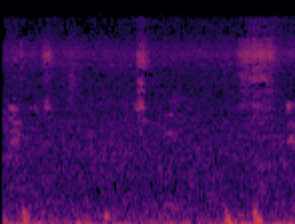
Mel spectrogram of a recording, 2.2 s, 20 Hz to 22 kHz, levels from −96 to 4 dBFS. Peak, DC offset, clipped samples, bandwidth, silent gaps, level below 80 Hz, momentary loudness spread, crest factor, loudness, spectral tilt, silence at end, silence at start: -28 dBFS; under 0.1%; under 0.1%; 16.5 kHz; none; -56 dBFS; 11 LU; 20 dB; -49 LUFS; -2 dB/octave; 0 s; 0.05 s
